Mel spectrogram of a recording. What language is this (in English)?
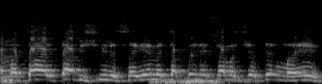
Hebrew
